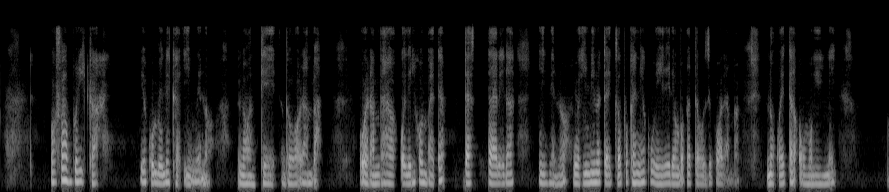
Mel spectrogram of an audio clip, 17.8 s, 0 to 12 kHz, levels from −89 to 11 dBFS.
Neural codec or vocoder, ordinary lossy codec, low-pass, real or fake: codec, 16 kHz, 1 kbps, FunCodec, trained on LibriTTS, 50 frames a second; Opus, 64 kbps; 7.2 kHz; fake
